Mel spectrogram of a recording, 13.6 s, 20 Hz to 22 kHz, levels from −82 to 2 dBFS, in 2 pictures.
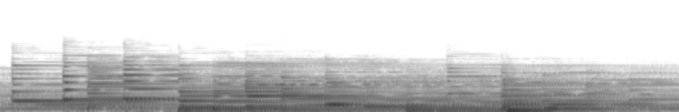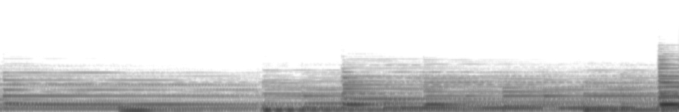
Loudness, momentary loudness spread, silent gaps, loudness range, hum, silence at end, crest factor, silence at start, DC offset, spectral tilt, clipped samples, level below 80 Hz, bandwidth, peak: -28 LUFS; 9 LU; none; 7 LU; none; 0 s; 18 dB; 0 s; under 0.1%; -10.5 dB/octave; under 0.1%; -36 dBFS; 5.6 kHz; -10 dBFS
